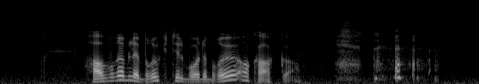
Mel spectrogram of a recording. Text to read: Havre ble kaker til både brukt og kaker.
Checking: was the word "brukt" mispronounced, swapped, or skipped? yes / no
yes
